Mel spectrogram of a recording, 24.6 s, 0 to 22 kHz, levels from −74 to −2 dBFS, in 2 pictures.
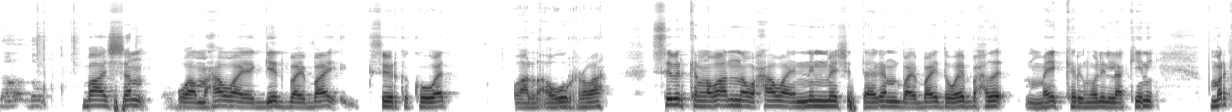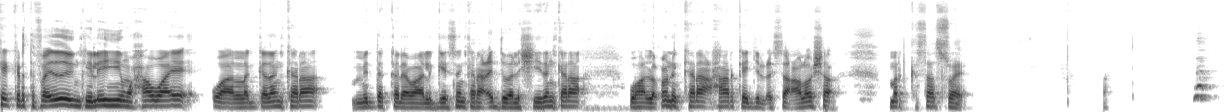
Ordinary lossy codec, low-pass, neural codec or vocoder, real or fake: none; none; vocoder, 44.1 kHz, 128 mel bands every 256 samples, BigVGAN v2; fake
